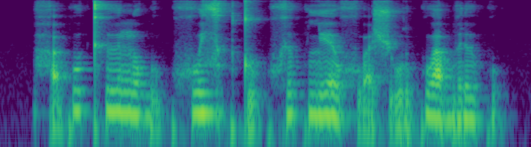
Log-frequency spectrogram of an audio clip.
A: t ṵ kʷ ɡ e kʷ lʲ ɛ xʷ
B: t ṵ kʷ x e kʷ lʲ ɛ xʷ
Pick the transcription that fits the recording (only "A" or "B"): B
